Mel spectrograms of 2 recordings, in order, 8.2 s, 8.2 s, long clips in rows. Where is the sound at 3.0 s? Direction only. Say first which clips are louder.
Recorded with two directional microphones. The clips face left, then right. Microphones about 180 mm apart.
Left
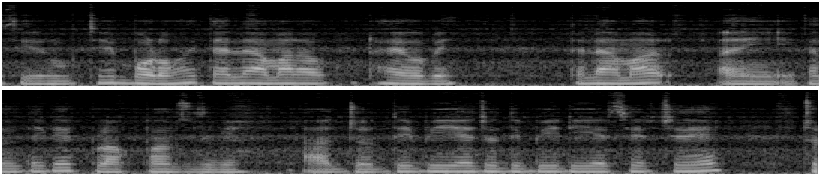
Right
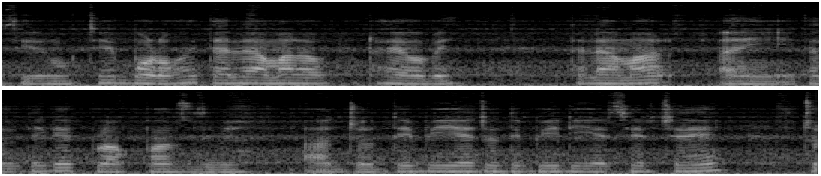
Left 5 dB; 40° left (ahead or behind).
